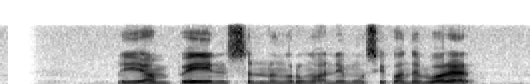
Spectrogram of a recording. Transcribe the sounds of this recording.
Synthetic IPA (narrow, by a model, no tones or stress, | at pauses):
liampensənəŋɾuŋɔʔnimusikɔnt̪ɛmpɔɾɛr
